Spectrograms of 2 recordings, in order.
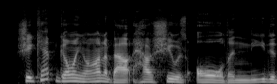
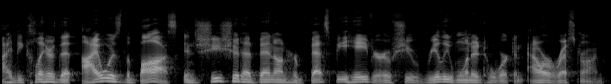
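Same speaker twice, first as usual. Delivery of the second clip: plain reading voice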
